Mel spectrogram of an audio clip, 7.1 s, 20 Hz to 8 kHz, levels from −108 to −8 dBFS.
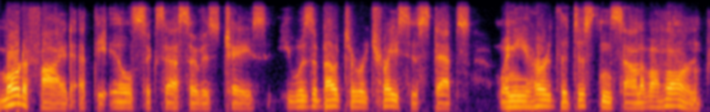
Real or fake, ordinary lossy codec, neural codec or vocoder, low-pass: real; Opus, 16 kbps; none; 7.2 kHz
